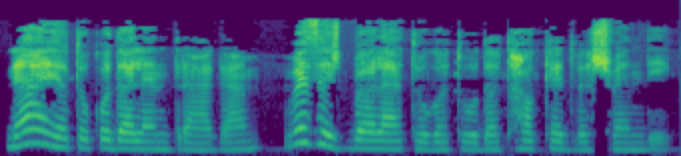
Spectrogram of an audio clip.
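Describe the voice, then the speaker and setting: A stiff gentleman, the master of the house, peevish and grudging, voiced by a woman reading aloud. The voice is bright and clear. It is recorded close to the mic in a dry space. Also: mid-range voice, no room sound. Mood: cool. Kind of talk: audiobook reading.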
